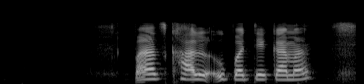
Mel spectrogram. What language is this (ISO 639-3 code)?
nep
